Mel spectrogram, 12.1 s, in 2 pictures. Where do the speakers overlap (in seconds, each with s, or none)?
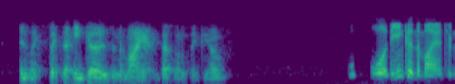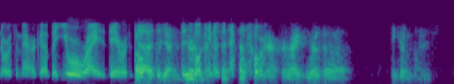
7.8 s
